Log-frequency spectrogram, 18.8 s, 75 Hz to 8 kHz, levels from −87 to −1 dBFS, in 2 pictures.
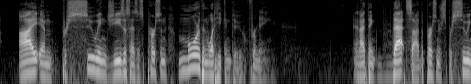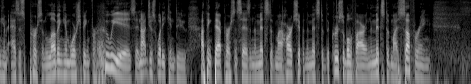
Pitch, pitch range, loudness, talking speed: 115 Hz, 105-130 Hz, -30 LUFS, 215 wpm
